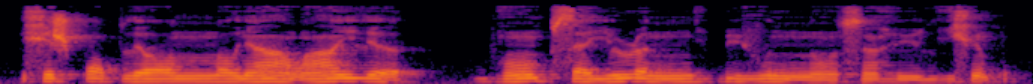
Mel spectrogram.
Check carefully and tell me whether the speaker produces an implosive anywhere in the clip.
yes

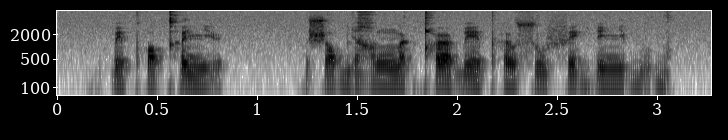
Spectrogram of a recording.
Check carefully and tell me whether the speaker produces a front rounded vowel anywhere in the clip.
yes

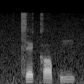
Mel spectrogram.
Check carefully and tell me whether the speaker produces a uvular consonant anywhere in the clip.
no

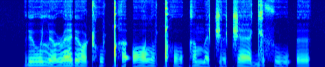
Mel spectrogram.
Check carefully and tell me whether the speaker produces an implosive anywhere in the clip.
no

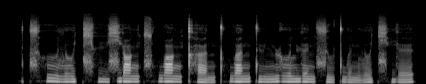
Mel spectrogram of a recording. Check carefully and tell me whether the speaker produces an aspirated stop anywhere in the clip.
yes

